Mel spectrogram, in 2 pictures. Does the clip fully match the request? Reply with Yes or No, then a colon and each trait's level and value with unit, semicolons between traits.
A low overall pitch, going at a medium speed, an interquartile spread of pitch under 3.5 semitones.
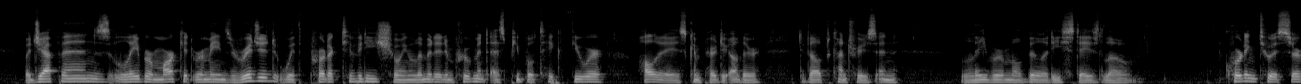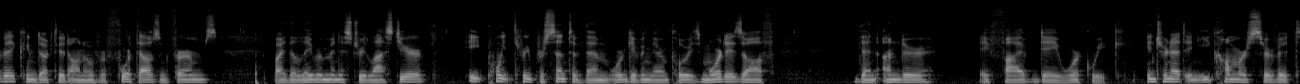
Yes: low, 110 Hz; average, 145 wpm; narrow, 2.4 semitones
